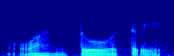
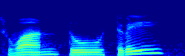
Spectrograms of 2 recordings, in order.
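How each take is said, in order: First: The voice is softer and quieter. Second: The voice is at normal loudness.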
